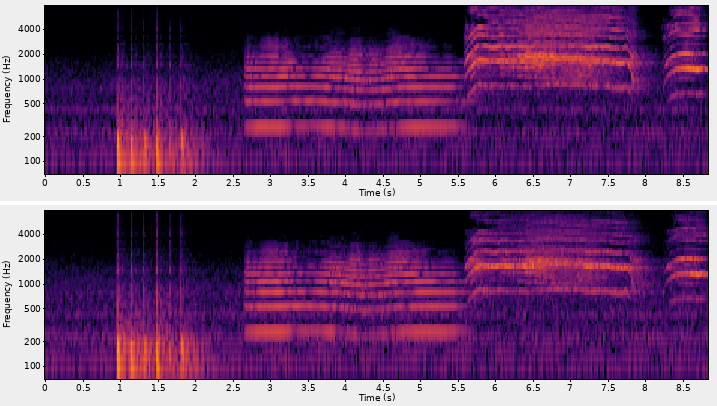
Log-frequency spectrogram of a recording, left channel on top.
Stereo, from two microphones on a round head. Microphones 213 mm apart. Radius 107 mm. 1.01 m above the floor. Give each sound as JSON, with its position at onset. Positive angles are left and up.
{"t": 0.9, "sound": "tapping", "side_deg": -20, "distance_m": 1.0}
{"t": 2.6, "sound": "a trumpet", "side_deg": 5, "distance_m": 1.5}
{"t": 5.6, "sound": "a scream", "side_deg": 75, "distance_m": 2.0}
